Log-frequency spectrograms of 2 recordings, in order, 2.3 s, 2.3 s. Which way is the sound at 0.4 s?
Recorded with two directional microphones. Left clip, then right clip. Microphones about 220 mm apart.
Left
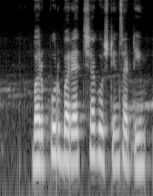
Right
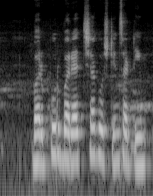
20° left (ahead or behind).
